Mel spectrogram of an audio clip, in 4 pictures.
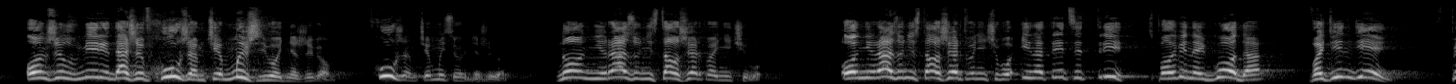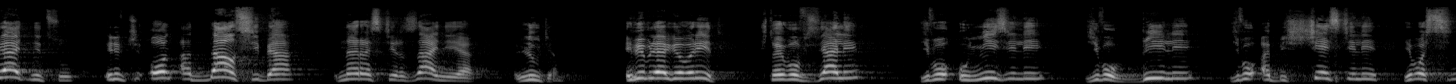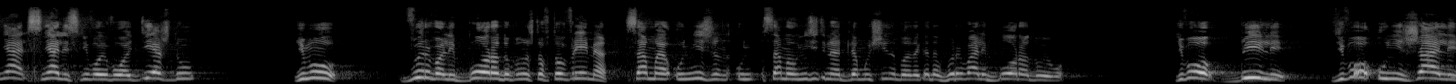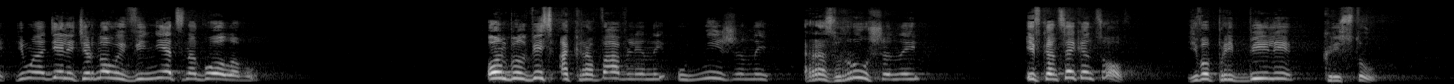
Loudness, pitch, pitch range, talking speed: -27 LUFS, 265 Hz, 235-295 Hz, 115 wpm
